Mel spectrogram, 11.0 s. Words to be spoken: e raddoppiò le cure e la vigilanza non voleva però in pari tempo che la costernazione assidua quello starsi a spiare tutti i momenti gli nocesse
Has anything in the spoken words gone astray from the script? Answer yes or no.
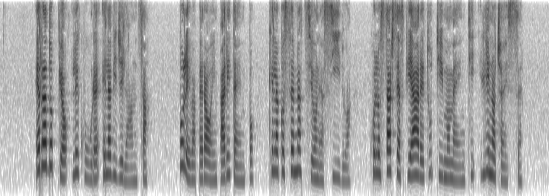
yes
